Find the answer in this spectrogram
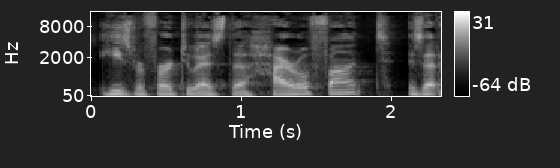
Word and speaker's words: hierophant: in Spanish sometimes he's referred to as the Hyrule font is that how I pronounce that hierophant yeah hierophant um I guess the one who teaches about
